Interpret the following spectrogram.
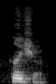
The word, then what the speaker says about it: Quixote: today's subject, Don Quixote, some called it Quixote, some call it Quixote, some say Quixote, and the Spaniards themselves say Don Quixote. Quixote.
